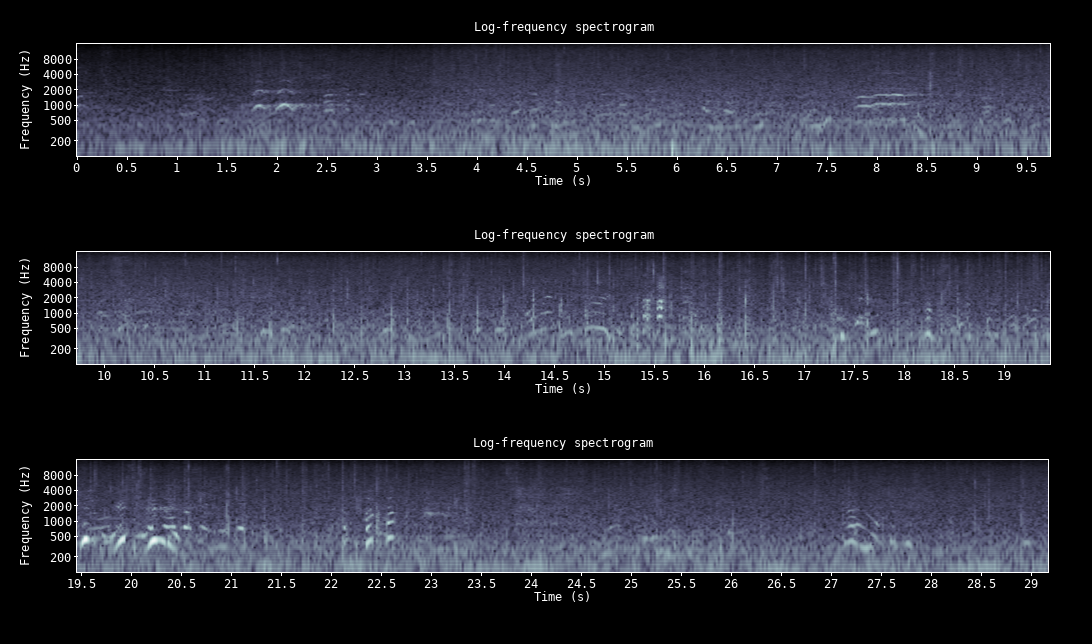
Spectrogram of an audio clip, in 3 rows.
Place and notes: Randonnai, France - Etoile du Perche
Etoile du perche au milieu de la forêt, il pleut, les enfants courrent s'abriter, Zoom H6 et micros Neumann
